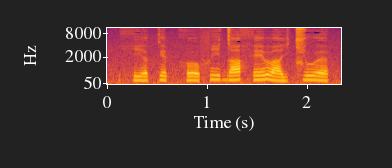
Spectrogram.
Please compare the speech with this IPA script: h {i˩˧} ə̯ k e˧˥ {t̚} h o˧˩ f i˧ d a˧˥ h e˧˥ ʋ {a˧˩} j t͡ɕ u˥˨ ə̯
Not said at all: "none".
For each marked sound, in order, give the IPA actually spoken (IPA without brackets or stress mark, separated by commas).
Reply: i˩˧, p̚, a˧˩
